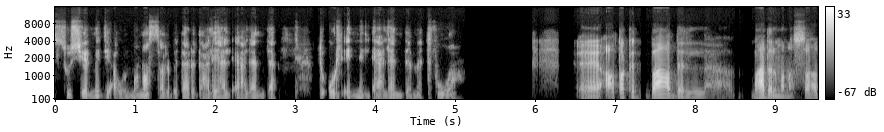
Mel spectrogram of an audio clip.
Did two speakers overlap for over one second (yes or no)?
no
